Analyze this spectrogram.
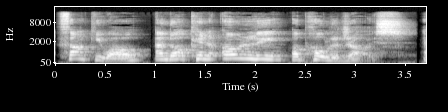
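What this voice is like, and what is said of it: Put-on British accent. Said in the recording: “he asked me to do it in a British accent.”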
